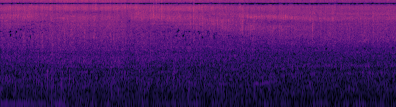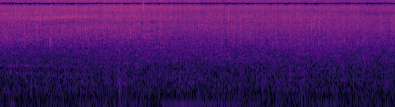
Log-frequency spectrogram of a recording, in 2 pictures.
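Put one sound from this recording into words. Water falls and splashes steadily onto rock nearby.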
